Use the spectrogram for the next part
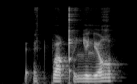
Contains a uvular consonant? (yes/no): yes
